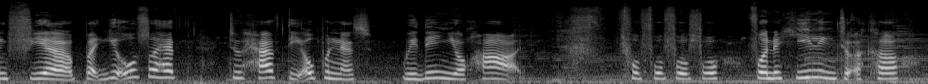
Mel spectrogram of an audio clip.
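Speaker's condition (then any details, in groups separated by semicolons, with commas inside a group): Cerebral palsy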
